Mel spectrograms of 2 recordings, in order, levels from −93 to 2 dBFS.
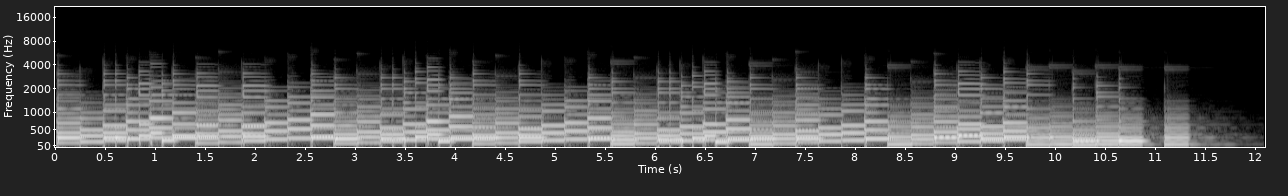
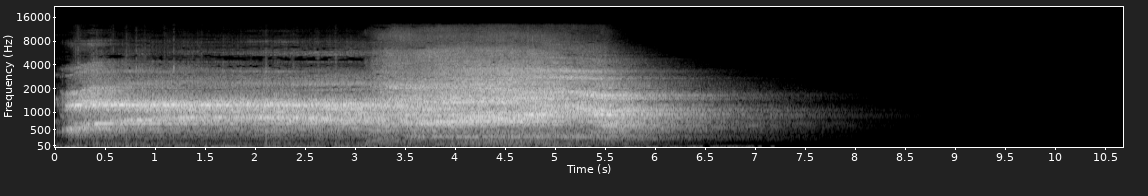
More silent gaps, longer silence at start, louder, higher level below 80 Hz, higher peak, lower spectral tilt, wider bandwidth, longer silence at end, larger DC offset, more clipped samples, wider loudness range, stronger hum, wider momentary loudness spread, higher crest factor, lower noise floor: neither; about the same, 0 s vs 0.1 s; second, -17 LUFS vs -14 LUFS; first, -42 dBFS vs -66 dBFS; second, -4 dBFS vs 0 dBFS; first, -12.5 dB/octave vs 0 dB/octave; second, 4.3 kHz vs 13 kHz; second, 0.65 s vs 4.1 s; neither; neither; second, 1 LU vs 8 LU; neither; second, 4 LU vs 7 LU; second, 12 dB vs 18 dB; second, -53 dBFS vs -89 dBFS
